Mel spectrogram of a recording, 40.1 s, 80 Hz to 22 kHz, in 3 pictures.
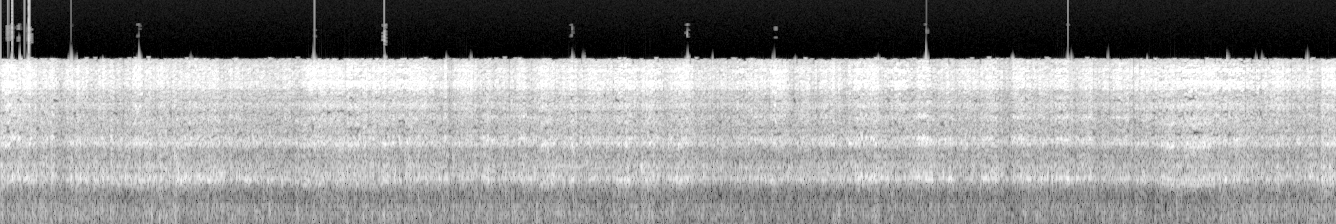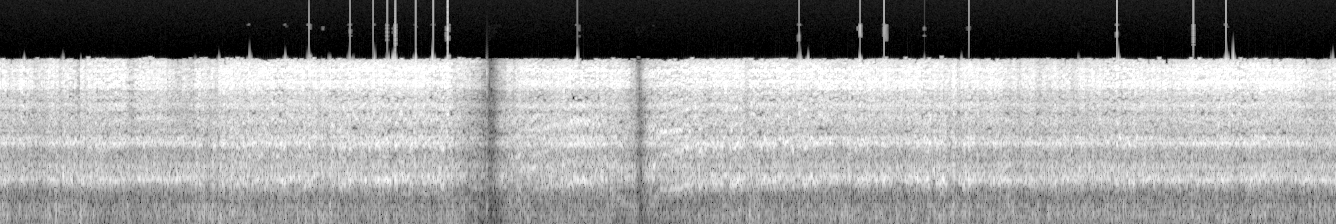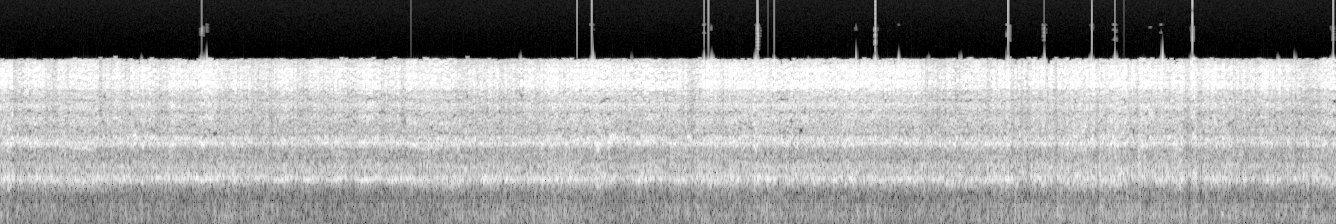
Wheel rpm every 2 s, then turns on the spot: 220, 230, 220, 230, 230, 230, 230, 230, 210, 150, 140, 220, 230, 220, 220, 230, 230, 230, 230, 230.
none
